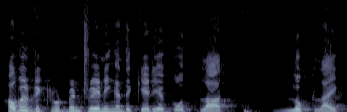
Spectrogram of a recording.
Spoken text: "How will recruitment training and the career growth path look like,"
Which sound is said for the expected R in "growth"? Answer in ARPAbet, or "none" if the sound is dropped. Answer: none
